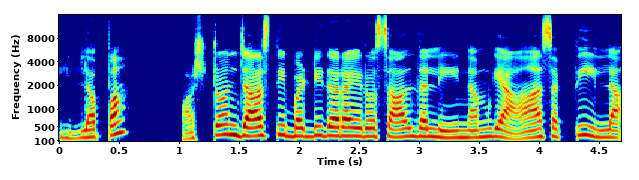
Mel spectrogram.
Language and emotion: Kannada, disgusted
